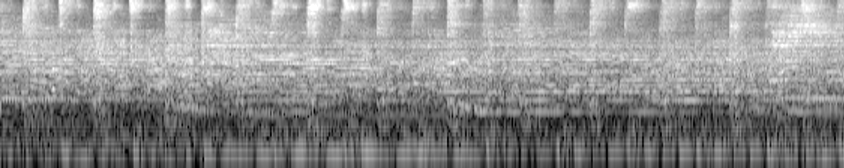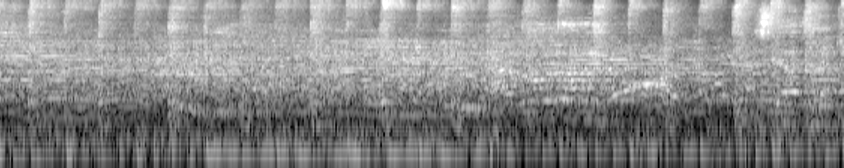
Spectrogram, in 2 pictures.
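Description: Live rock band playing through a stadium PA, drums keeping a steady beat under electric guitar, with a lead vocal singing over it.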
